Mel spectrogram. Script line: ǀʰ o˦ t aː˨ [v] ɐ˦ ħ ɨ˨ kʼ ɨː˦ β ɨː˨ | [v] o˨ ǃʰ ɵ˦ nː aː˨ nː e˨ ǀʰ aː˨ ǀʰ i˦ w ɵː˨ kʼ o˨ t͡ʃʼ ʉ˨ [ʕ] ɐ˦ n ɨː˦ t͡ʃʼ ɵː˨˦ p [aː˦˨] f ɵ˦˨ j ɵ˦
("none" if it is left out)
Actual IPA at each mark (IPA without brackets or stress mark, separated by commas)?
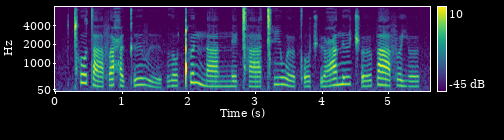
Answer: f, ð, ʕ, aː˦˨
